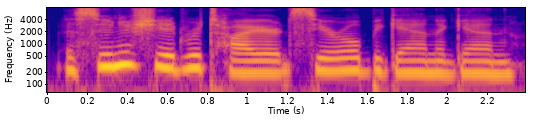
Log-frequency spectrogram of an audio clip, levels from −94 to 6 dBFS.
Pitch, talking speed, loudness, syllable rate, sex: 220 Hz, 225 wpm, -15 LUFS, 6.1 syllables/s, female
